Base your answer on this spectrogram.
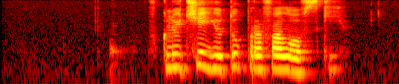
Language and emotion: Russian, neutral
